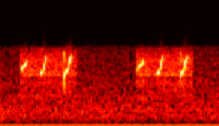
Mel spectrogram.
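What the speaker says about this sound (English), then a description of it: "When guinea pigs are stressed, they make this kind of noise." Stressed guinea pig, two identical bursts of three short rising chirpy whistles about a second and a half apart, clear and fairly close over a quiet hiss.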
